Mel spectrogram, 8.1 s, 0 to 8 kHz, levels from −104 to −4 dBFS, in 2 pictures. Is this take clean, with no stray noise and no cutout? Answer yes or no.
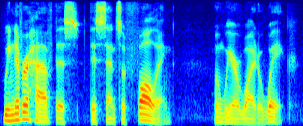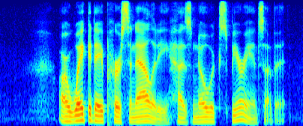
yes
